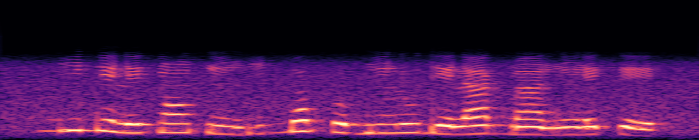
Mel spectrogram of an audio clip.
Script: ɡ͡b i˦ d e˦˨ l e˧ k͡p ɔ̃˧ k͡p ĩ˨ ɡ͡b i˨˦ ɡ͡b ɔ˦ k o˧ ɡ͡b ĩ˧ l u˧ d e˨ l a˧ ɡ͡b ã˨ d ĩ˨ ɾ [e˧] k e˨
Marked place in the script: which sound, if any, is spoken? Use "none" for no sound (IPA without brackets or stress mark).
e˧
